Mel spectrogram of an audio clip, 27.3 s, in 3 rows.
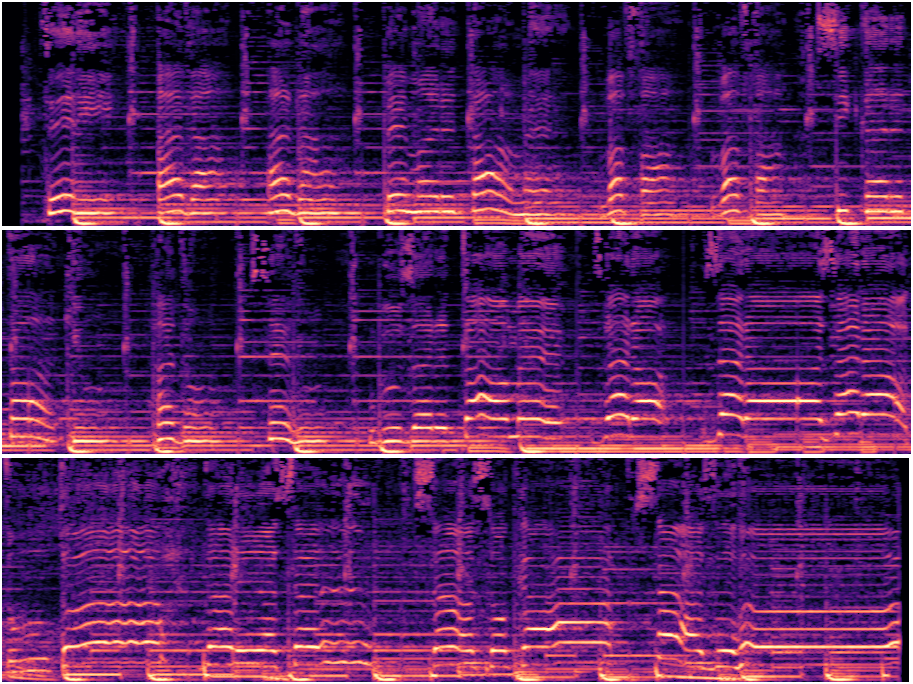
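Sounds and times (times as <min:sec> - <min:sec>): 
lo-fi song ringtone: 0:00.2 - 0:27.2.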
